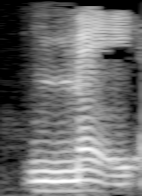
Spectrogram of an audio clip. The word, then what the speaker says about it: May: May, M-A-Y. – M-A-Y, perfect.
